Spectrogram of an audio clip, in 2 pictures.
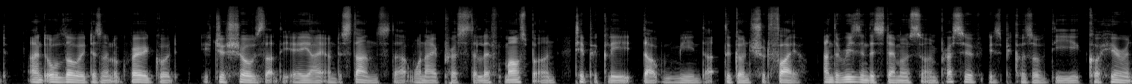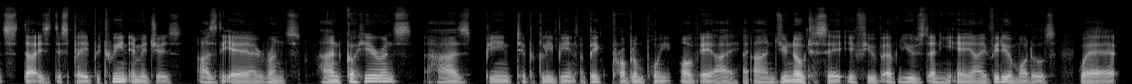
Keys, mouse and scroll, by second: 2.3 click, 7.3 click, 8.2 Right, 9.7 Right, 18.5 Up.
